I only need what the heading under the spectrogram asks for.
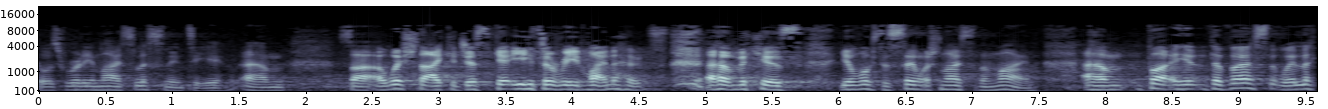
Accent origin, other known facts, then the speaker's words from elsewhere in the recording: United Kingdom; I'm very British.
